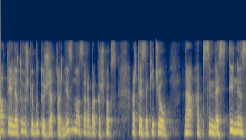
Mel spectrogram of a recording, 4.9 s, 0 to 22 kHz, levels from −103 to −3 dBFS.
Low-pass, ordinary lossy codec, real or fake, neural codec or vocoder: 7.2 kHz; AAC, 48 kbps; fake; vocoder, 22.05 kHz, 80 mel bands, Vocos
